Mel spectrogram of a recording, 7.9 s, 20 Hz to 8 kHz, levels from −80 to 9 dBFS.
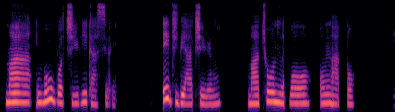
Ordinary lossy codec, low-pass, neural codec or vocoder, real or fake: none; 7.2 kHz; codec, 24 kHz, 0.9 kbps, WavTokenizer, medium music audio release; fake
